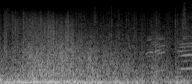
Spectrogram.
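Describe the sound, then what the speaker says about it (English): Panzerfaust anti-tank shot in the strategy game Company of Heroes 3, a loud heavy blast with a rumbling tail that fades over about a second, with a voice speaking faintly toward the end. "Got the Scot with the Pantherfaust."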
